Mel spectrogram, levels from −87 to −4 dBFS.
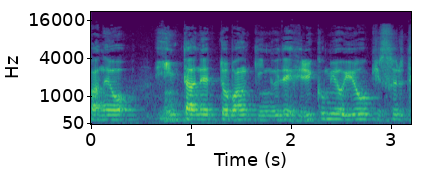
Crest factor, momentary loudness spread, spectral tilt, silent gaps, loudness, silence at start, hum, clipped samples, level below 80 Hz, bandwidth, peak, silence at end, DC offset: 22 dB; 8 LU; -3.5 dB/octave; none; -23 LUFS; 0 s; none; under 0.1%; -60 dBFS; 14.5 kHz; -2 dBFS; 0 s; under 0.1%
